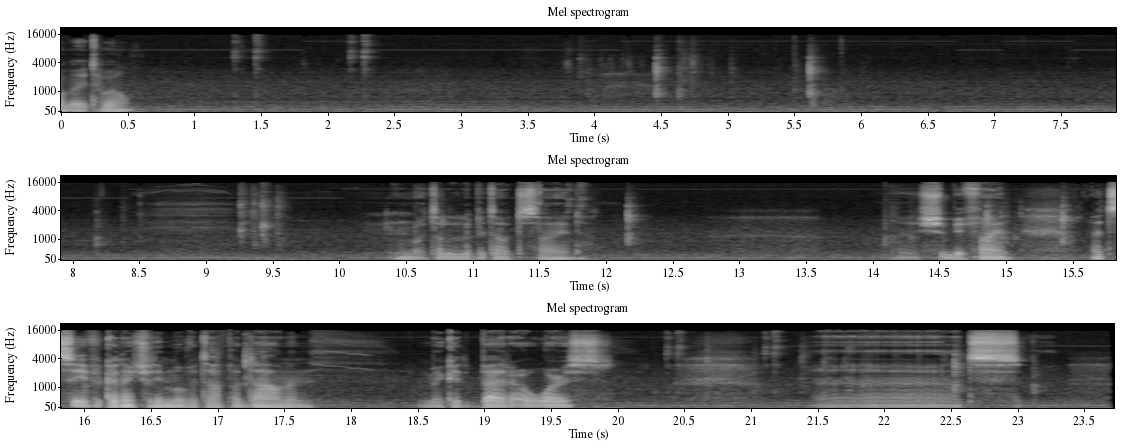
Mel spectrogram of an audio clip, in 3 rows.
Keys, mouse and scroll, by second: 4.2 shift+middle drag, 5.3-7.9 middle drag, 9.0 g, 11.9-13.9 middle drag, 14.7 middle click, 15.1-15.8 middle drag, 16.7 g, 20.8 shift+click, 21.3 alt+x, 22.3-22.9 drag.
